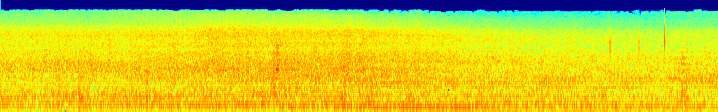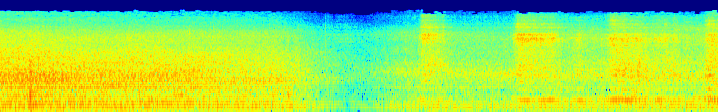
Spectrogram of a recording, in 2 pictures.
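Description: Vintage steel passenger coaches rolling past on the rails, a dense steady rumble that fades as the end of the train draws away. About eight seconds in it breaks off to quieter distant sound with a faint hum and a few short noises.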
